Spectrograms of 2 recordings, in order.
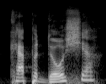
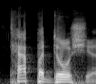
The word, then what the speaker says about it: Cappadocia: is a place called um oh oh oh Cappadocia I don't know if I pronounce it right I'm probably ruining the name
